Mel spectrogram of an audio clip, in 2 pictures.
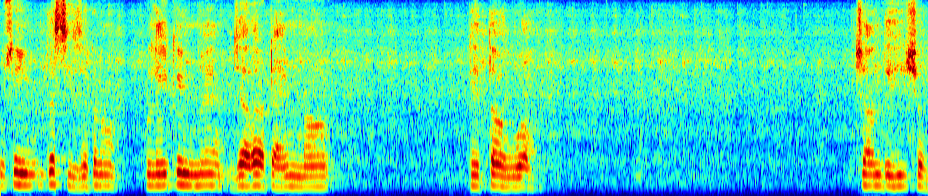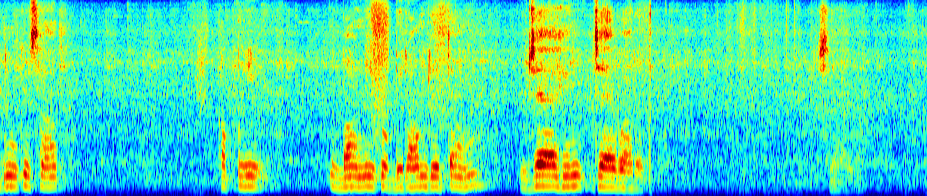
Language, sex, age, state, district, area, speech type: Dogri, male, 45-60, Jammu and Kashmir, Samba, rural, spontaneous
